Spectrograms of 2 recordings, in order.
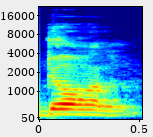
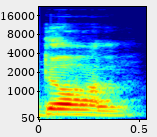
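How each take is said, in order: Both takes have the same delivery.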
